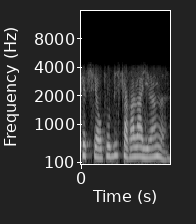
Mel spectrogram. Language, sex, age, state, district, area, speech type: Bodo, female, 30-45, Assam, Kokrajhar, rural, conversation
